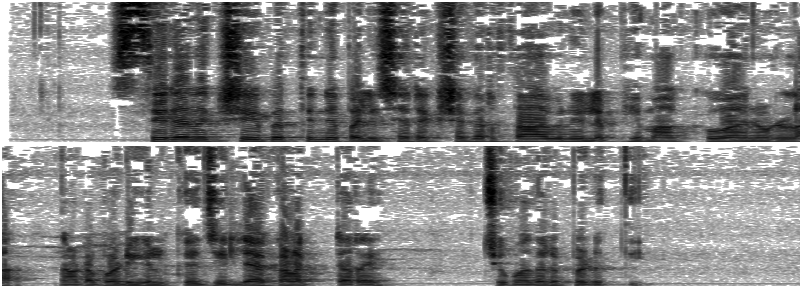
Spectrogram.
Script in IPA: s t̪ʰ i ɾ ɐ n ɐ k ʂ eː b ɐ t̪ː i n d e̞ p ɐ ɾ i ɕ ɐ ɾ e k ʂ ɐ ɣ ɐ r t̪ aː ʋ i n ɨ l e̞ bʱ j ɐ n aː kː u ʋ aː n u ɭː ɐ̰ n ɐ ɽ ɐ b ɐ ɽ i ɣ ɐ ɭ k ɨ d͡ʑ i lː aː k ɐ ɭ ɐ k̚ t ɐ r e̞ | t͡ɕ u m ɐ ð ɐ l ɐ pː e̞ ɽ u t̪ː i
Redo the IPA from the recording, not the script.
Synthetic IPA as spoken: s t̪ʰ i ɾ ɐ n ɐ k ʂ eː b ɐ t̪ː i n d e̞ p ɐ l i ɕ ɐ ɾ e k ʂ ɐ ɣ ɐ r t̪ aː ʋ i n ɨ l e̞ bʱ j ɐ m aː kː u ʋ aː n u ɭː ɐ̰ n ɐ ɽ ɐ b ɐ ɽ i ɣ ɐ ɭ k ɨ d͡ʑ i lː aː k ɐ ɭ ɐ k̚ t ɐ r e̞ | t͡ɕ u m ɐ ð ɐ l ɐ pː e̞ ɽ u t̪ː i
